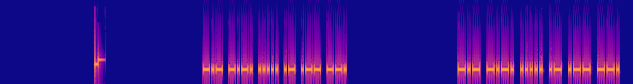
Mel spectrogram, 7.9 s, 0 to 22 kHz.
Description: Morse code, heard as a keyed tone, about 38 wpm, 700 Hz. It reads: KC5AWG KC5AWG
